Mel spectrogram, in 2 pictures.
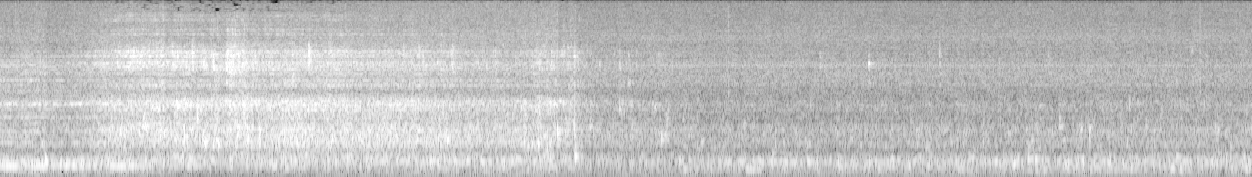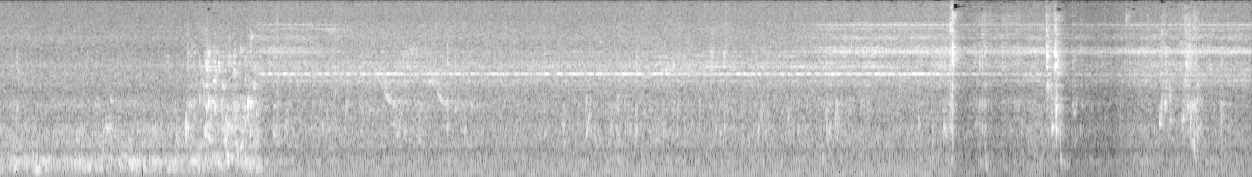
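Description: Water rushing and sloshing, louder for the first eleven seconds and then dropping away suddenly, with a few splashes near the end.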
